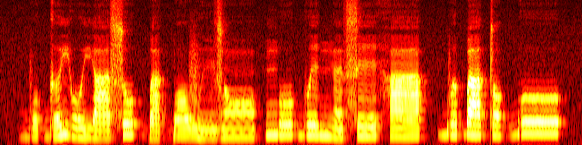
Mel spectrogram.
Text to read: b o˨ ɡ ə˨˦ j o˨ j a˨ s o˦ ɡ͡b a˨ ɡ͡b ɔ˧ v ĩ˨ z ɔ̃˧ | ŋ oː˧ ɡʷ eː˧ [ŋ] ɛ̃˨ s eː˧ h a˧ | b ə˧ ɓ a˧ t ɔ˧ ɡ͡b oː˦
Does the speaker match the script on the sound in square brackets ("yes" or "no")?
yes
